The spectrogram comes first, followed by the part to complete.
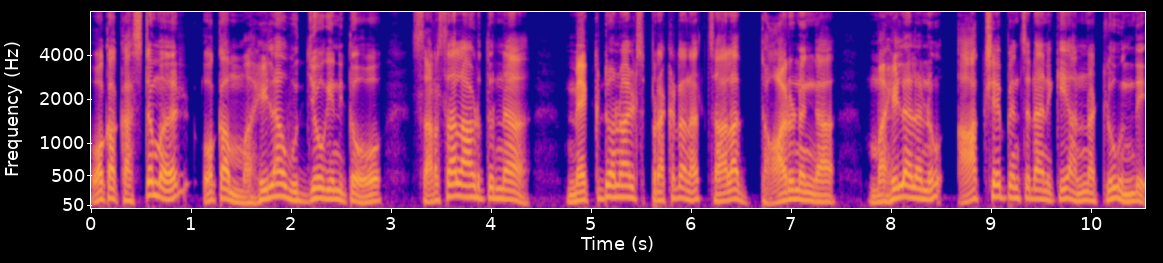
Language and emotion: Telugu, disgusted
